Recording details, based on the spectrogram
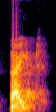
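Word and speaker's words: write: तो डब्ल्यू के बाद अगर आर आता है तो डब्ल्यू को छोड़ के उसका उच्चारण आर से करें।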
